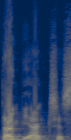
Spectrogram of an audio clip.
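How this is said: It is said sternly, like a command. It is an order to stop worrying. The speaker calls it wrong. "we can read that as like a command"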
